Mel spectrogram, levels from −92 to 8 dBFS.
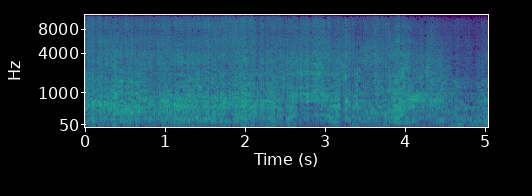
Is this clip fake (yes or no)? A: yes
